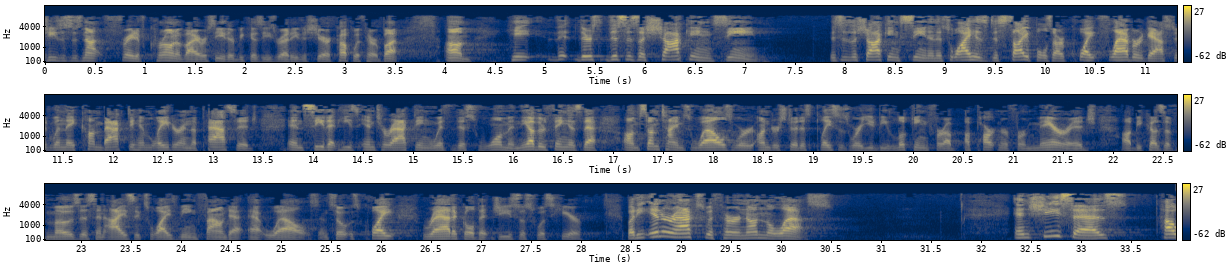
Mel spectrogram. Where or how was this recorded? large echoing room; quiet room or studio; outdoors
large echoing room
